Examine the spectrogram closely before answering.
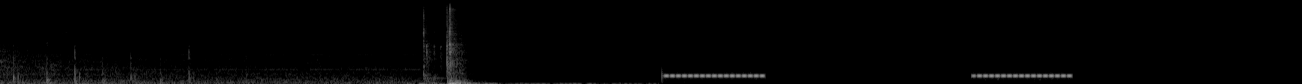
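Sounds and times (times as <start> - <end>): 
smartphone call ringback tone buzzing: 6.6 - 7.7, 9.7 - 10.8.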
